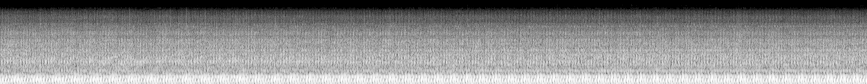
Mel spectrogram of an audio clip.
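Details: Marketplace diesel generator of unknown condition, tested after reassembly: steady, even chug at constant speed, no misses, knocks or hunting; engine healthy but generator still makes no power, more digging needed.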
